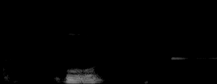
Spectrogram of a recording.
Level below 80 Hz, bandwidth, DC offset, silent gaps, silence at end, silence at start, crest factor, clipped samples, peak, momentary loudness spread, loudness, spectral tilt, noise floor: -66 dBFS; 11 kHz; under 0.1%; none; 0.35 s; 0.55 s; 20 dB; under 0.1%; -24 dBFS; 24 LU; -41 LUFS; -10 dB/octave; -75 dBFS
